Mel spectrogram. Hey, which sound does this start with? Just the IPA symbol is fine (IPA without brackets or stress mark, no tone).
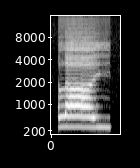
l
